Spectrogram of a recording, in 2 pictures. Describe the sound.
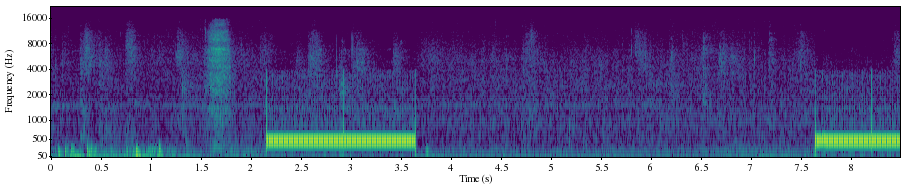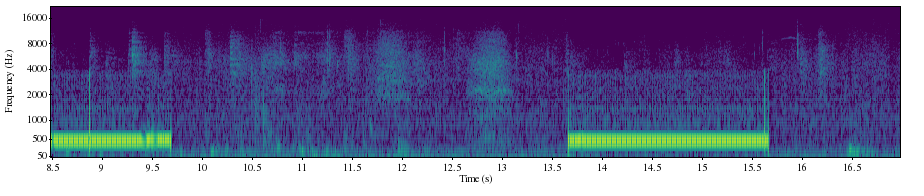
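Telephone ringback tone on an outgoing call: three steady, mid-pitched electronic ring bursts, each about one and a half to two seconds long. Long quiet gaps with faint background noise separate the bursts.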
